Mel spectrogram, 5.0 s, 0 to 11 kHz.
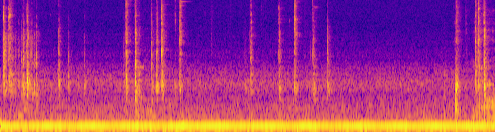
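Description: Typewriter keys clack at a save room in the Resident Evil 2 video game, a burst of irregular sharp strikes over a steady low hum, with scattered clusters across the stretch.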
